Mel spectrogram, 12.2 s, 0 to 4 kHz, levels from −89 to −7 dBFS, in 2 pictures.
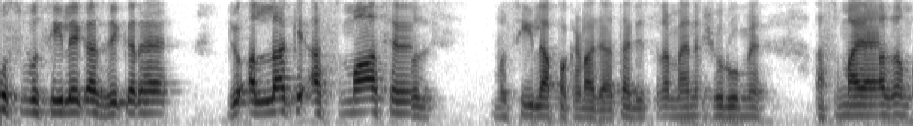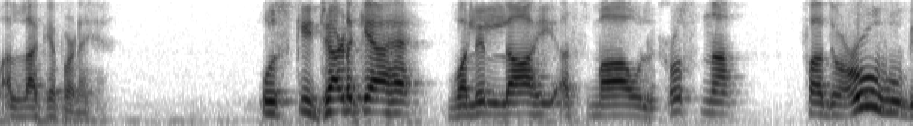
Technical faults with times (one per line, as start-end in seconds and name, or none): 1.84-1.87 short concealed packet loss
2.65-2.76 burst of packet loss
4.64-4.70 short concealed packet loss
5.78-5.88 burst of packet loss
10.44-10.49 short concealed packet loss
